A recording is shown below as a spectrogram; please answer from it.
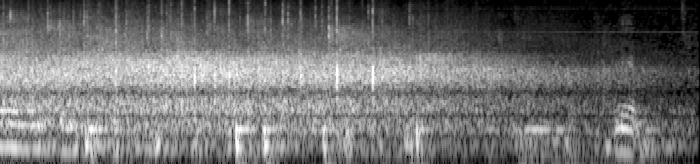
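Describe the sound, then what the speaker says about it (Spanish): An audience applauds a historian introduced at a conference on Peruvian labor archives, a fairly faint, steady patter of clapping that thins and fades toward the end, with a voice briefly heard near the close. "Un aplauso."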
